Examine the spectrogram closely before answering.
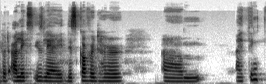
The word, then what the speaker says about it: Isley: I don't know if I pronounce her last name right, but Alex Isley, I discovered her, I think 3 years ago.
